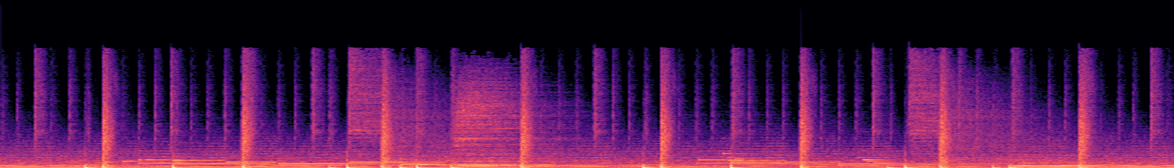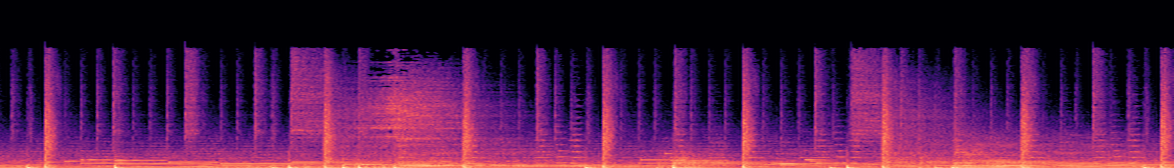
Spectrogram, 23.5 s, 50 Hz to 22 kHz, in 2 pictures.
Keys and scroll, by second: 0.7-1.2 space, 4.3 space, 4.8 space, 10.7 space, 13.6 space, 17.3 space.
